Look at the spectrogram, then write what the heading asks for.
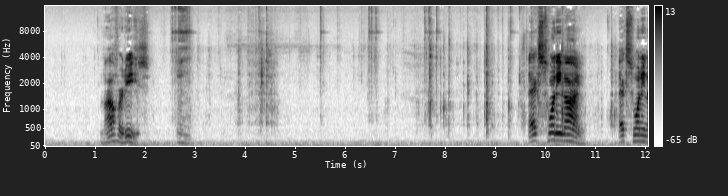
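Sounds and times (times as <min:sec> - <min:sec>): packaging clicks and rustles: 0:06.4 - 0:11.8.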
